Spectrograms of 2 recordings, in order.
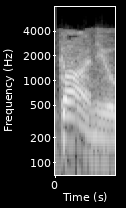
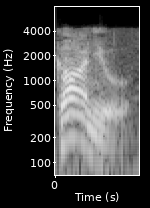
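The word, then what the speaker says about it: Carnu: You've probably heard people say, your car looks like new when you use Carnew. You'll be saying it yourself first time you use Johnson's Carnew on your car. Carnew is spelled C-A-R-N-U.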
